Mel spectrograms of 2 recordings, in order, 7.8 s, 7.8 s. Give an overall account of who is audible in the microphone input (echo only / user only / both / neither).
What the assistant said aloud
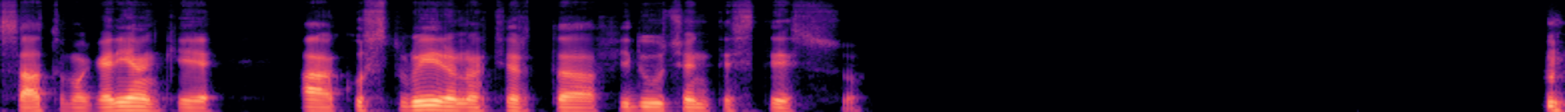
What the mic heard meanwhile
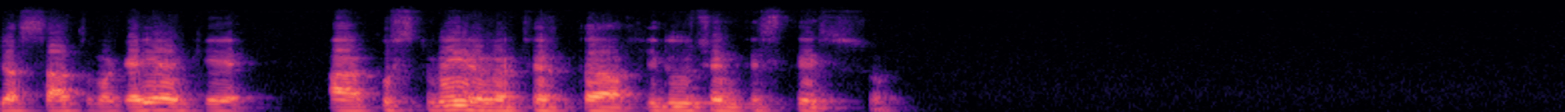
echo only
